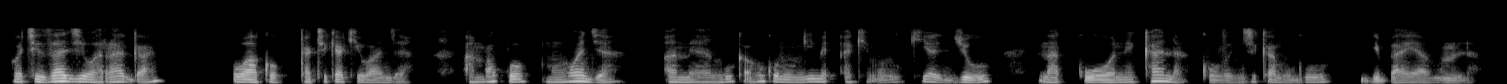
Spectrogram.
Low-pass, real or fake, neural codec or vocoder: 5.4 kHz; fake; codec, 24 kHz, 0.9 kbps, WavTokenizer, medium speech release version 2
